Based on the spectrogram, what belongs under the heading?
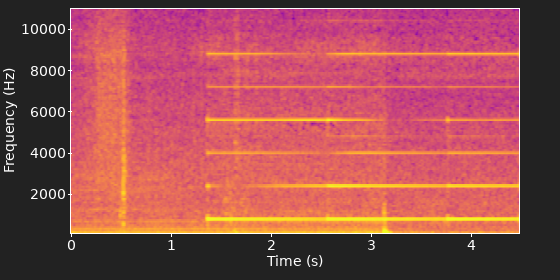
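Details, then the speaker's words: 2014 Toyota Avalon Hybrid, foot on brake, power button pressed: steady high chime with soft ticks, no engine; check charging system and key warnings appear, car won't go ready. "got that error again so everything starts as if except we got all the error codes check charging system error we have that key looking error"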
